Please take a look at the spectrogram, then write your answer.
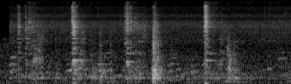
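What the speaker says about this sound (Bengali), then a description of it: "এবার আলুটাকে ভেজে নিতে হবে" Potatoes frying in a pan while being stirred, a soft sizzle underneath several distinct scraping strokes of a spatula, spaced irregularly and close by, with no talk.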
